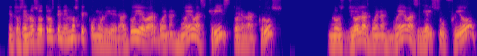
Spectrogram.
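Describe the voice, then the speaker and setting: Husky-voiced Honduran pastor teaching church workers. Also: male voice, medium pitch, no room sound, phone-quality sound. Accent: Honduran Spanish. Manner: addresses listeners directly, repeats words, builds emphasis.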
